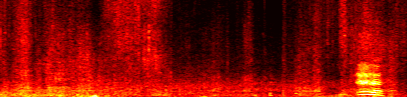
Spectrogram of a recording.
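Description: Footsteps crunching on a shingle beach of small pebbles, an irregular run of steps.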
